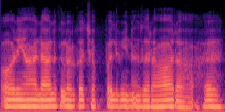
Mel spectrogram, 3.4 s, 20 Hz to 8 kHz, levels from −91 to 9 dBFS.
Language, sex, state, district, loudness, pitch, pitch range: Hindi, male, Jharkhand, Ranchi, -15 LUFS, 125 Hz, 120-130 Hz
